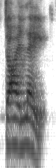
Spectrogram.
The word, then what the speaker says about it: dilate: isn't if your pupils dilate in your line or they go small no they dial I mean you're lying use it by weight dilate dilate dilate dilate the stress is on die dial it no dilate I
